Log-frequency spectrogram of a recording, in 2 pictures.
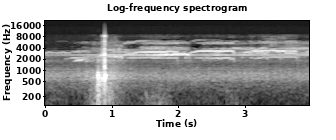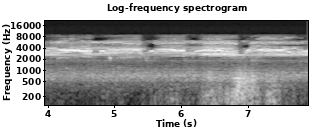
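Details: Peregrine falcons at their nest, filmed live on 4 May 2025; harsh, harmonic calls run almost continuously in overlapping bursts, with a sharp knock near the start and a brief low rumble toward the end.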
